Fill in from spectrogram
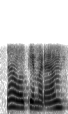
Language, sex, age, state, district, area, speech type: Tamil, female, 45-60, Tamil Nadu, Tiruvarur, rural, conversation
